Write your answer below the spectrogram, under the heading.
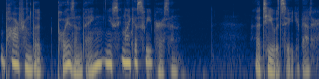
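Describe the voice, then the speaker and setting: A young man playing a shy, skittish, kindly potion shopkeeper in an ASMR roleplay, whispering gently and hesitantly close to the microphone. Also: mid-range voice, big pitch swings, unhurried, no room sound, exaggerated voice. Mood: shy, friendly. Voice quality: breathy, whispery. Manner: hesitant, gentle, soft-spoken.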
